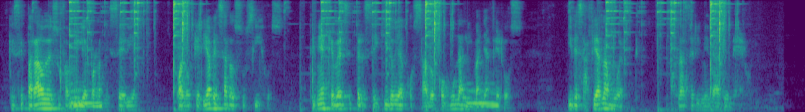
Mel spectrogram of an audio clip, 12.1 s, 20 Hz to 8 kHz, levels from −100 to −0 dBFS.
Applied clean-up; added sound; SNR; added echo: none; Piano + Cutlery, silverware; -1 dB; none.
